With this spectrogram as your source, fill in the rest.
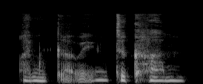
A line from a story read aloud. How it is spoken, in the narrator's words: mumbled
